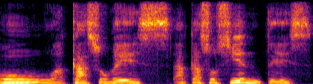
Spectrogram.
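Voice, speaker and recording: A man is speaking. His tone is dramatic. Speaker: poetry reader and channel host. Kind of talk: poem reading, slow and expressive, after a spoken biographical introduction. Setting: home recording, screen-recorded video. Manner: measured, slow, dramatic and intimate delivery; reflective, with pauses and some hesitations. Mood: expressive, declamatory. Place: home room. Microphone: webcam.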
